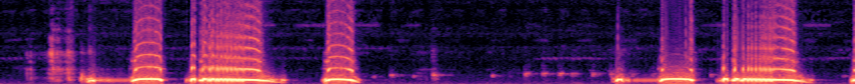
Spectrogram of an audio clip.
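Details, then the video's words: Decoy spotted dove cooing to lure wild doves: two loud phrases, each a short note, a hooked coo, a long drawn falling coo and a closing short coo, separated by a quiet pause. "Cu mồi gáy kích bổi cực nhạy dành cho bổi khó tính"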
